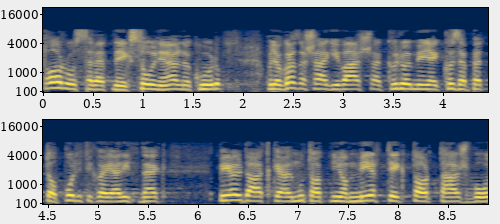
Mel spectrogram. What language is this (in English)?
Hungarian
